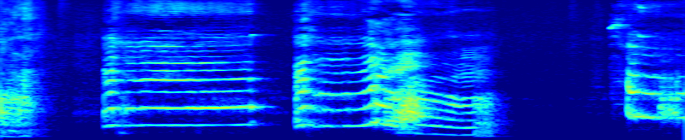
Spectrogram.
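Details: American Bulldog, a male pet dog, whining for attention as he does daily when ignored; drawn-out, high, tonal whines with rich harmonics, about a second each, separated by short silences, the middle one wavering and breaking near its end.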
